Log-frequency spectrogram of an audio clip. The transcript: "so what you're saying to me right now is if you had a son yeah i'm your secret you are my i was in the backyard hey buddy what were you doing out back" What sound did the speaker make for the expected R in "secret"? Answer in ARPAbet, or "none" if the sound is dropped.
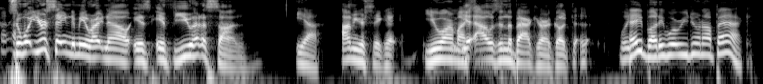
none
